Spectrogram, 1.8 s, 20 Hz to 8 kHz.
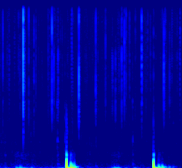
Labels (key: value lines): label: biophony, double pulse
recorder: SoundTrap 300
